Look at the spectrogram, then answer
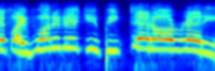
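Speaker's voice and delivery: put-on dumb voice, shrill, very high and loud. Showing how you mess with Chris about a movie, do a put-on stupid voice. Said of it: "I always just make like a stupid voice".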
